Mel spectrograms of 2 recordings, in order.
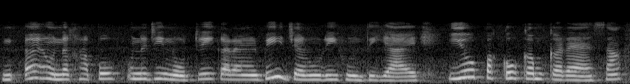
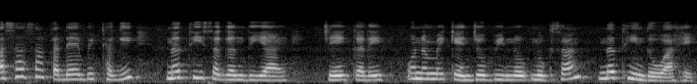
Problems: constant background noise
